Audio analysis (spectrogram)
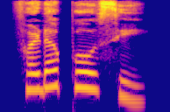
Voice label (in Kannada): "ಫಡಪೋಸಿ", Kannada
